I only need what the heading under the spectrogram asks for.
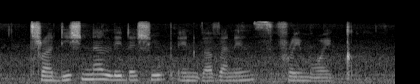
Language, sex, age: Tswana, female, 21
